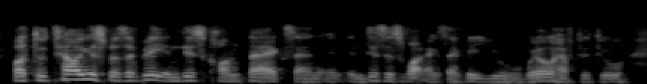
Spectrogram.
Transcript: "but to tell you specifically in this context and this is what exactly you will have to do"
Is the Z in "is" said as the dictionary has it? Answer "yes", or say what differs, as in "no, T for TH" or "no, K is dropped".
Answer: no, S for Z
